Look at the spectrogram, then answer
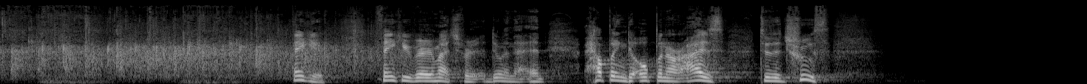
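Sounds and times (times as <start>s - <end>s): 
applause: 0.0s - 5.2s
speech: 2.9s - 8.6s.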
